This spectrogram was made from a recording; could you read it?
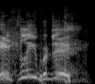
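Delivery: very high, shrill, harsh, aggressive German. Showing how a German saying I love you sounds: aggressive German. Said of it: "sounds as if they're just about to punch you in the face".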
